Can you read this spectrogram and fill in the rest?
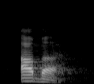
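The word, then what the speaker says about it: Abba (אבא): And it's pronounced Abba. It says it comes from the pronunciation of a child trying to say father.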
